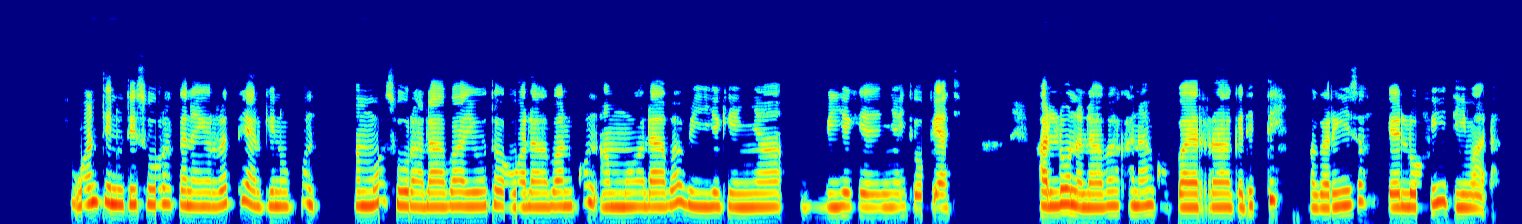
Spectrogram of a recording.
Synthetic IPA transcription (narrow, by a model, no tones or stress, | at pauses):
wɐnt̪ɪnʊt̪ɪsuːɾɐkɐnɐɪrːɐt̪ːɪɐɾɡɪnʊkʊn | ɐmːo̞ːsuːɾɐɐlaːbaːjo̞ːt̪ɐʔʊwɐlaːbaːŋkʊnɐmːo̞ːɐlaːbaːbɪjːɐkeːɲa | bɪjːɐkeːɲːaɪt̪jo̞ːpʼːɪjaːt̪ɪ̥ | hɐlːuːnɐlaːbaːkɐnaːɡʊbːaːɪrːaːɡɐd̪ɪt̪ːɪ | mɐɡɐɾiːsɐkeːlːoːfɪd̪iːmaːᶑɐ̥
